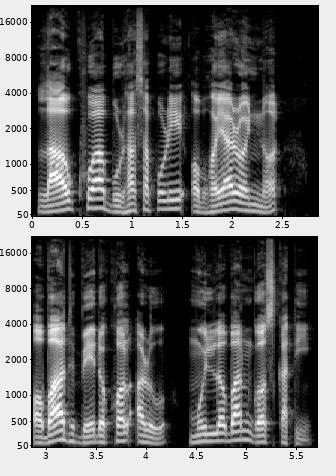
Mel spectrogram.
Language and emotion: Assamese, neutral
